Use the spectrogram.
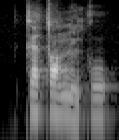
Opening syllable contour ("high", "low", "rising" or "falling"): high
